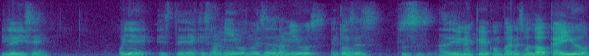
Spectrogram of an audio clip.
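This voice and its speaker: A man speaks in a Mexican accent with a fairly high pitch. His pitch variation is ordinary. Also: moderate pace. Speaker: podcast co-host. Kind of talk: casual chat.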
